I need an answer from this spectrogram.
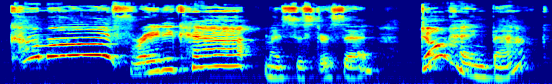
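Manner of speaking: high, loud taunting big sister; teasing sister. Acted. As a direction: tease your little brother from ahead. Teacher voices the sister.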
